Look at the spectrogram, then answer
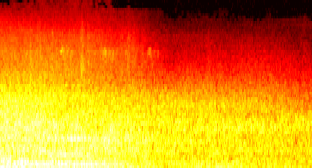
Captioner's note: traffic sounds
